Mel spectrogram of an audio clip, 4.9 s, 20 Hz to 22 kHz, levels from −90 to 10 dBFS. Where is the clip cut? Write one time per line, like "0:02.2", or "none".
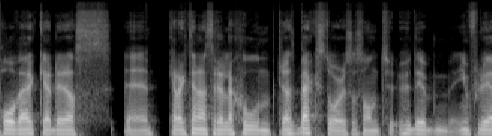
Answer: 0:01.6
0:02.8

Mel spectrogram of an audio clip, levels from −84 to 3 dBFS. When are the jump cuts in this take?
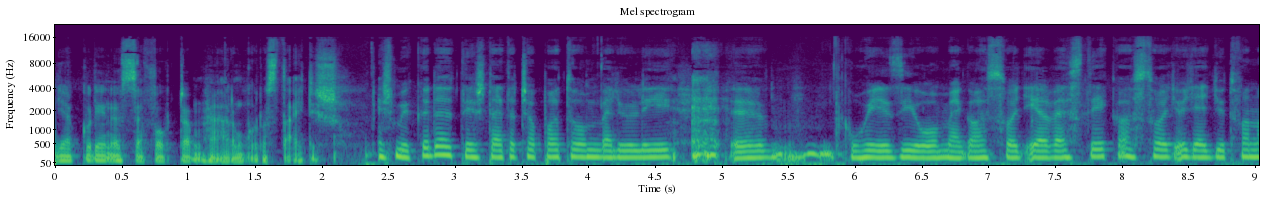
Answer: none

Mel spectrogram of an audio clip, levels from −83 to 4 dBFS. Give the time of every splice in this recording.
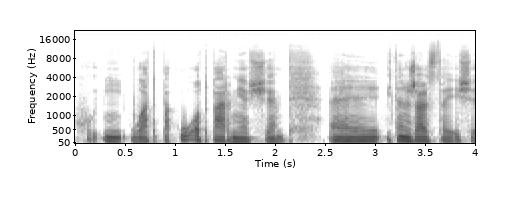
none

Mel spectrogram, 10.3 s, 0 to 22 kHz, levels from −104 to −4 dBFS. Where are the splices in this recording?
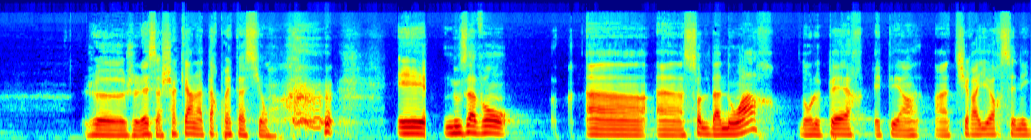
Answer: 0:04.3
0:06.5

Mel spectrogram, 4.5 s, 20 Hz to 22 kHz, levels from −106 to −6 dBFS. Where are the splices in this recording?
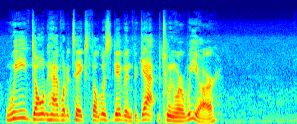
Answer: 0:01.5
0:02.0

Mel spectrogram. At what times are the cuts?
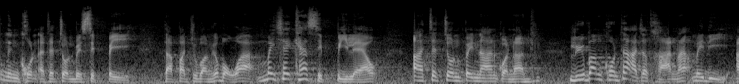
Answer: none

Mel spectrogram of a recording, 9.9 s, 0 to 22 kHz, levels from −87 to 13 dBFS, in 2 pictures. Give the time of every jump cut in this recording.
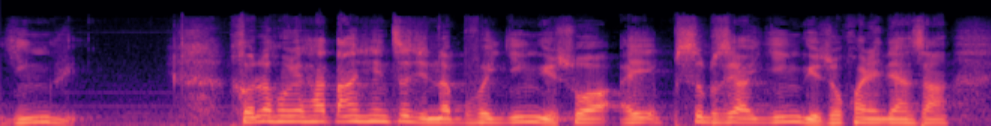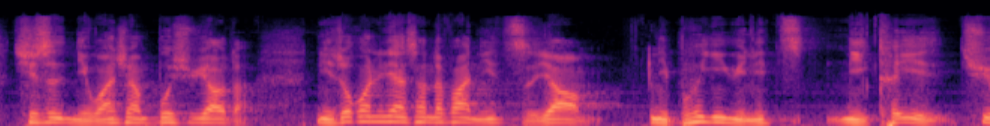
0:08.1

